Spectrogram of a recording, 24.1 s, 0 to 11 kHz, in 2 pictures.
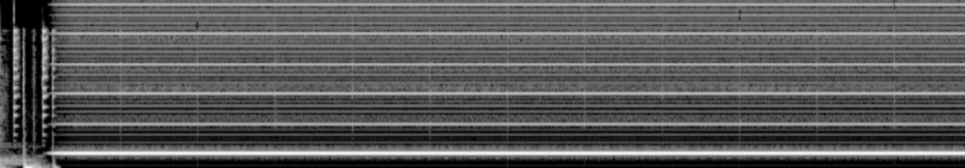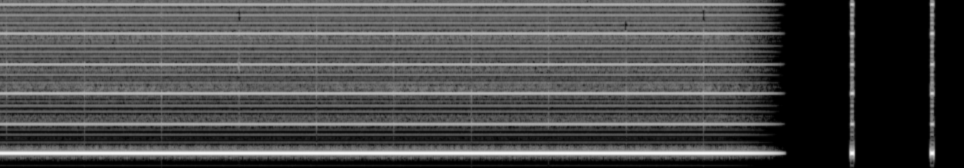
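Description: Steady 1 kHz reference test tone of the kind that goes with broadcast colour bars: one unchanging pure pitch. It starts just under a second in, as the intro music ends, and cuts off just before the end.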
